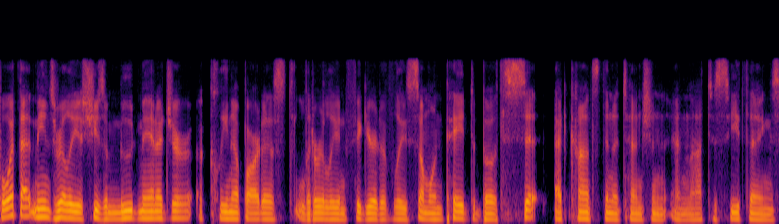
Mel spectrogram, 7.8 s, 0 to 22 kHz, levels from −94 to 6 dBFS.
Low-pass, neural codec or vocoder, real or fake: 7.2 kHz; codec, 16 kHz, 8 kbps, FunCodec, trained on Chinese and English, 25 frames a second; fake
